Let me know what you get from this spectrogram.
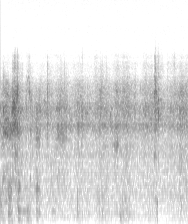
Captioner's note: chuckles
